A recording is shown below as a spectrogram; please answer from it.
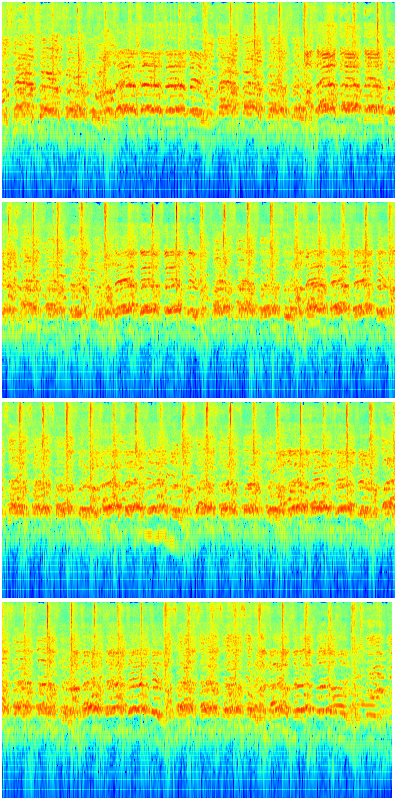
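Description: Shia mourners performing matam: a crowd of men chanting loudly in unison while open hands strike chests in a steady, repeated rhythm of sharp slaps.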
